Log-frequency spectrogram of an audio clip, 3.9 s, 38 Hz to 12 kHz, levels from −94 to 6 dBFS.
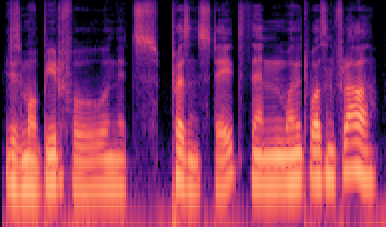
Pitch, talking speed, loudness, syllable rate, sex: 115 Hz, 215 wpm, -19 LUFS, 5.3 syllables/s, male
